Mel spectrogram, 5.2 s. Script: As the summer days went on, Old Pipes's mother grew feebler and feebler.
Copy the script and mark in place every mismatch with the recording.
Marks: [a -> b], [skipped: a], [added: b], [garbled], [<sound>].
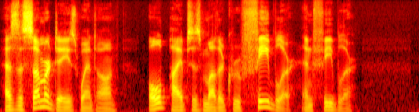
As the summer days went on, Old Pipes's mother grew feebler and feebler.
